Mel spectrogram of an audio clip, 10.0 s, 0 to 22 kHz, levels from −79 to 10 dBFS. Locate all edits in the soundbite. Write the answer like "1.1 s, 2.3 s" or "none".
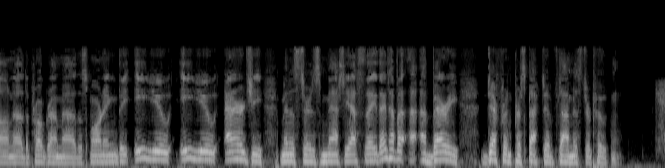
2.6 s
